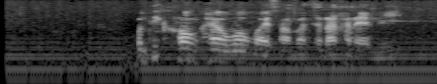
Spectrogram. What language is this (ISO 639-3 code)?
tha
